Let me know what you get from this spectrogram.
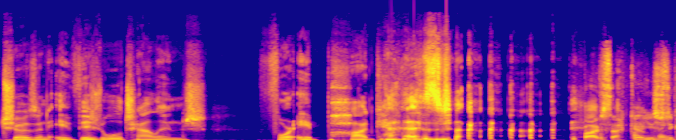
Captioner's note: laugh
